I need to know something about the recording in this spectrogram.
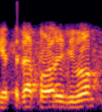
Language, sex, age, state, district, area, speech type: Odia, male, 60+, Odisha, Sundergarh, urban, conversation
